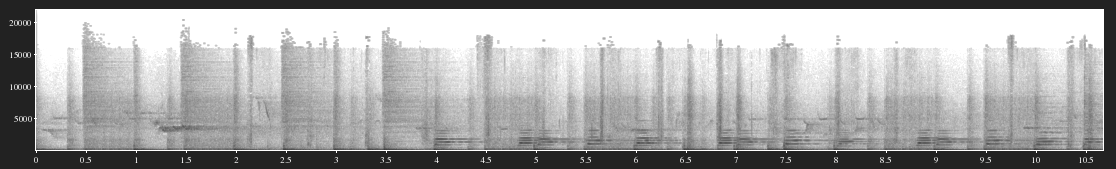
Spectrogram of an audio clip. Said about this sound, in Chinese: 听，这么多嘈杂的脚步声，有一大群的人跟随在耶稣的后面。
